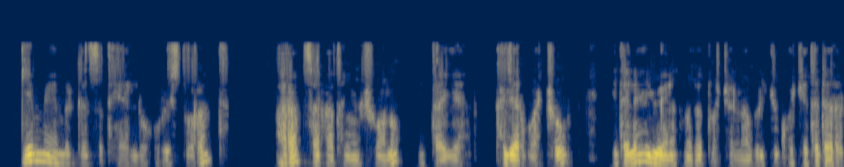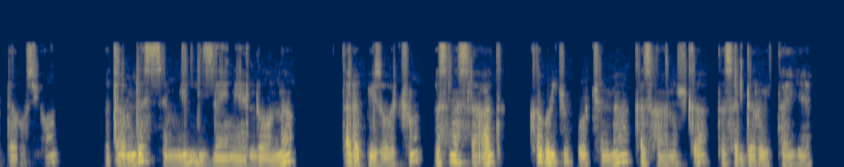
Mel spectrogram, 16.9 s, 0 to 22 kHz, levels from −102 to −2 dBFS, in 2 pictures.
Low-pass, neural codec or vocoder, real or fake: 7.2 kHz; none; real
